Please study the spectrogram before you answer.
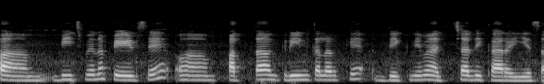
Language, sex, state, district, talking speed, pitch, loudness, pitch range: Hindi, female, Chandigarh, Chandigarh, 200 wpm, 205 Hz, -20 LUFS, 195-215 Hz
